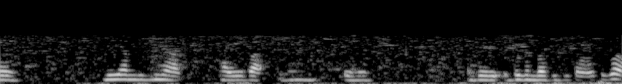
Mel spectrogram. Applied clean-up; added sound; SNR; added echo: classical method Wiener filter.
